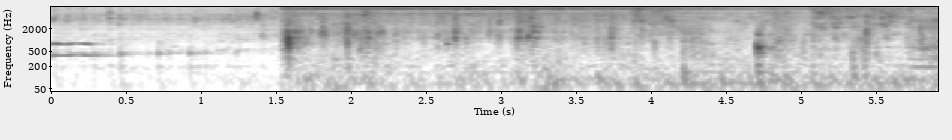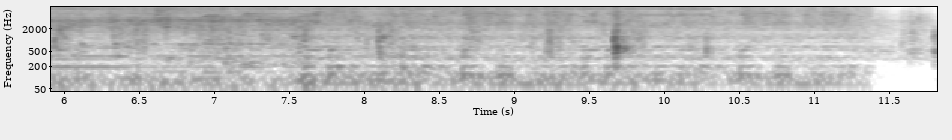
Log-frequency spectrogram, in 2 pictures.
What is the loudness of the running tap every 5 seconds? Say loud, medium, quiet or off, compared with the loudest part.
medium, loud, medium.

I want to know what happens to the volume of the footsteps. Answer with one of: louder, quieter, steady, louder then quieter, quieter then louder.
quieter then louder.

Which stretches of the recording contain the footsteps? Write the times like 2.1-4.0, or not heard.
1.5-10.3.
